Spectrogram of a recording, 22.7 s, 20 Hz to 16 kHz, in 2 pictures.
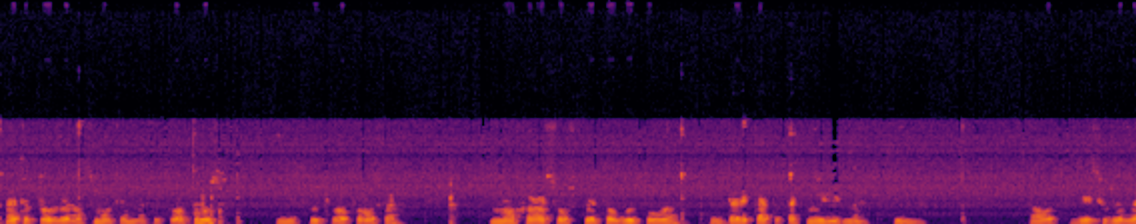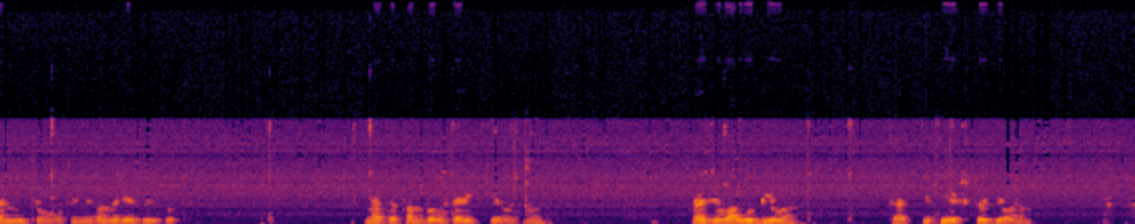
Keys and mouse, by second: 0.0-0.6 middle drag, 2.4-6.8 middle drag, 7.5-7.9 middle drag, 9.6-11.9 middle drag, 14.0-15.0 middle drag, 15.9-16.5 shift+middle drag, 18.6 click, 19.4-19.9 middle drag, 20.6 click.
